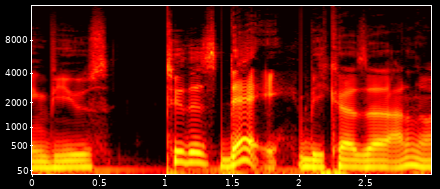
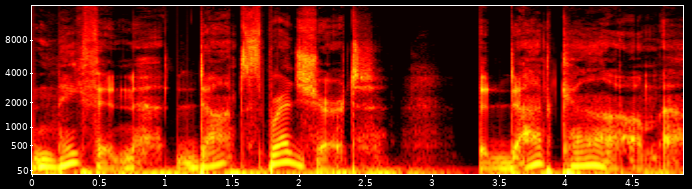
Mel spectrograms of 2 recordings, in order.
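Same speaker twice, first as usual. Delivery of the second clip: very slow, drawn-out put-on radio announcer voice. Promoting their merch website: radio voice. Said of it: "That's my radio voice".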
